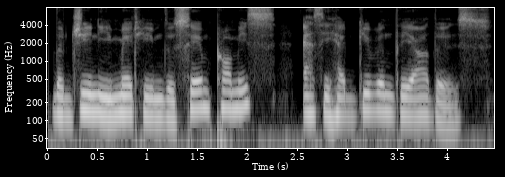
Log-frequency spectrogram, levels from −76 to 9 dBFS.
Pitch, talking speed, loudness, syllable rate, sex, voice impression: 125 Hz, 175 wpm, -16 LUFS, 4.4 syllables/s, male, masculine, slightly young, slightly adult-like, slightly thick, relaxed, weak, slightly dark, slightly hard, muffled, slightly fluent, cool, very intellectual, slightly refreshing, very sincere, very calm, mature, friendly, reassuring, slightly unique, elegant, slightly wild, slightly sweet, slightly lively, kind, modest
